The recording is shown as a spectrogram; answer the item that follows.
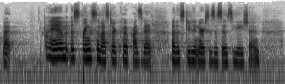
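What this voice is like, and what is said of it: Congested, sick-sounding voice. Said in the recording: “I have a cold, so I might cough a lot.”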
